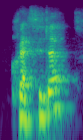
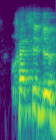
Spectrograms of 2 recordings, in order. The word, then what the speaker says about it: Cressida: it was Crusader bonus I think you say her name Cressida Cressida bonus um I think she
